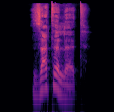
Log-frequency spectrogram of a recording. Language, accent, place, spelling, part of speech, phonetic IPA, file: German, Germany, Berlin, sattelet, verb, [ˈzatələt], De-sattelet.ogg
- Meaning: second-person plural subjunctive I of satteln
